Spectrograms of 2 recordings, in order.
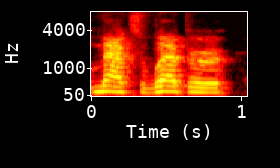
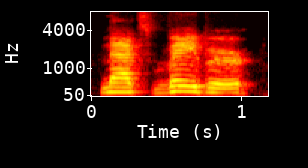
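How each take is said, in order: First: The name is pronounced the English way. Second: The name is pronounced the German way.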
